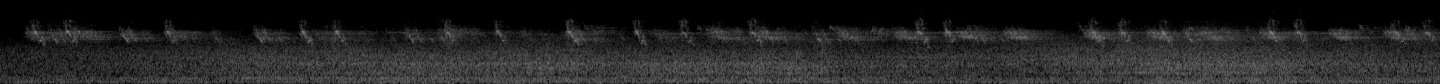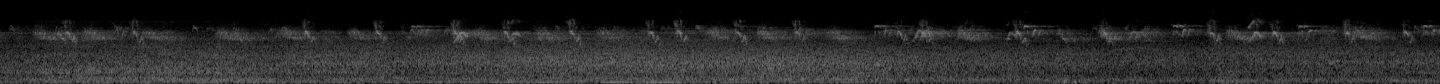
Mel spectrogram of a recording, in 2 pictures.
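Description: Small songbirds chirping in quick, continuous bursts over a steady hum of outdoor background noise.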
